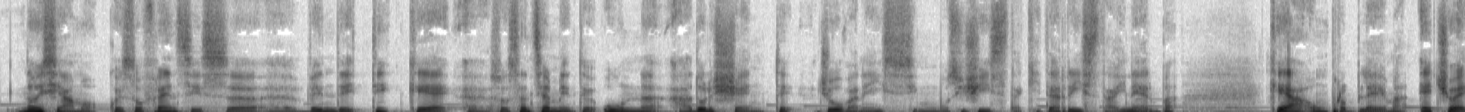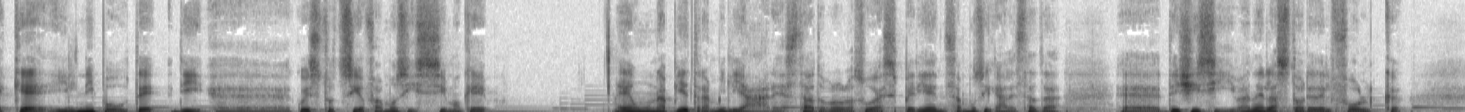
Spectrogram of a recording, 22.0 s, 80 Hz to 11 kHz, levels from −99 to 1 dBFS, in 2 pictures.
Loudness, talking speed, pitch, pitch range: -22 LUFS, 140 wpm, 100 Hz, 85-125 Hz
